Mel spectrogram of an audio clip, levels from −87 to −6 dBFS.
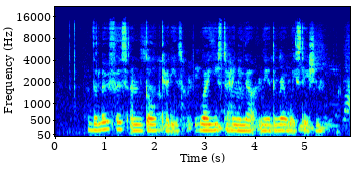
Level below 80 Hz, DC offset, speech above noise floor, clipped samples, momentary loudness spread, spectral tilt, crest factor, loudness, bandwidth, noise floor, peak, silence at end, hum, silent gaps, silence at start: -68 dBFS; under 0.1%; 29 dB; under 0.1%; 12 LU; -5 dB/octave; 18 dB; -31 LUFS; 15.5 kHz; -60 dBFS; -14 dBFS; 0 s; none; none; 0.65 s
